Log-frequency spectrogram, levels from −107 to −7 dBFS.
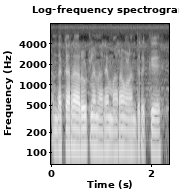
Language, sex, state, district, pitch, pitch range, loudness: Tamil, male, Tamil Nadu, Kanyakumari, 110 Hz, 105-110 Hz, -17 LUFS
